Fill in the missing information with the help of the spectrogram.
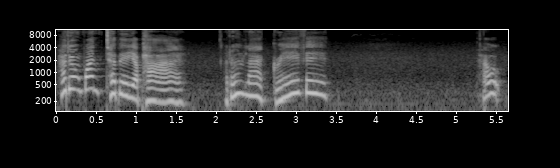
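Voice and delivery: high, cute little voice; a high, cute little whine; cutie voice. Pretend. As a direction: squeak it out like a tiny sweet creature. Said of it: "like, a cutie voice".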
